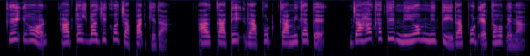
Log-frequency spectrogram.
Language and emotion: Santali, neutral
